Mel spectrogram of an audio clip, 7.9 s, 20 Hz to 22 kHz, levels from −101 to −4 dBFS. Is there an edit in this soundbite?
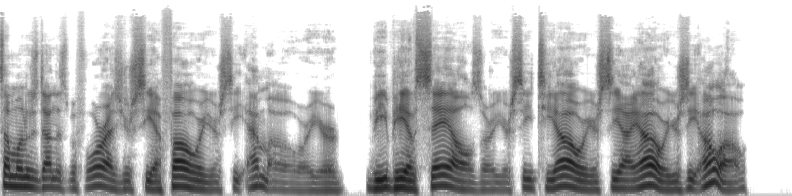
no; 0 cuts

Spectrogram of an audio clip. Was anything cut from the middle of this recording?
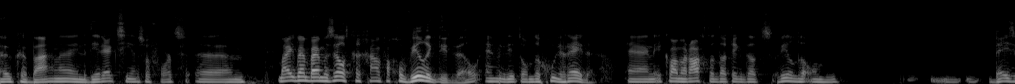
yes; 4 cuts; at 2.7 s, 3.5 s, 5.0 s, 7.8 s

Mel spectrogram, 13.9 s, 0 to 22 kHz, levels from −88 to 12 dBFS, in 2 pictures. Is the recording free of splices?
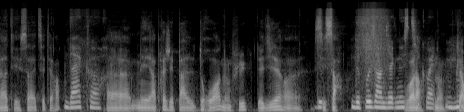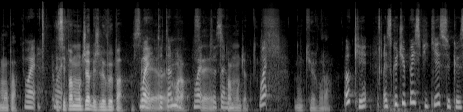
no; 2 cuts; at 3.8 s, 7.3 s

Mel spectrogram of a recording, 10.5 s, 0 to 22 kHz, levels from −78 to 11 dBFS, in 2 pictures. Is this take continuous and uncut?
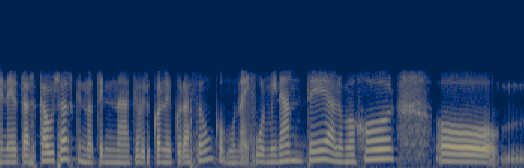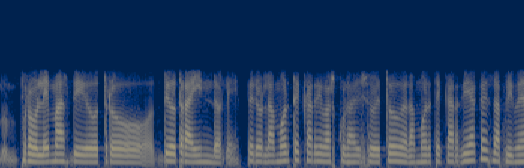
no; 2 cuts; at 2.5 s, 5.9 s

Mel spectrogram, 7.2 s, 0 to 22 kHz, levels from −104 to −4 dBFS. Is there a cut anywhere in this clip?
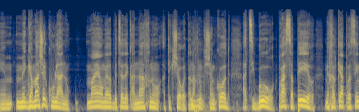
yes; 1 cut; at 5.5 s

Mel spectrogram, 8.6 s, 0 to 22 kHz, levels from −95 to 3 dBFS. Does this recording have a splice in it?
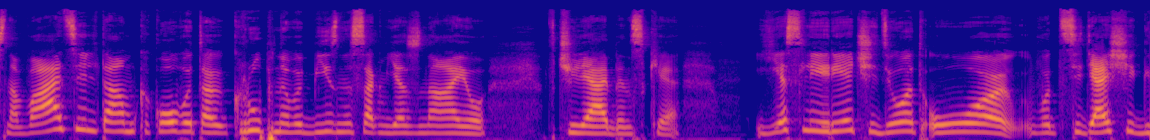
yes; 1 cut; at 2.8 s

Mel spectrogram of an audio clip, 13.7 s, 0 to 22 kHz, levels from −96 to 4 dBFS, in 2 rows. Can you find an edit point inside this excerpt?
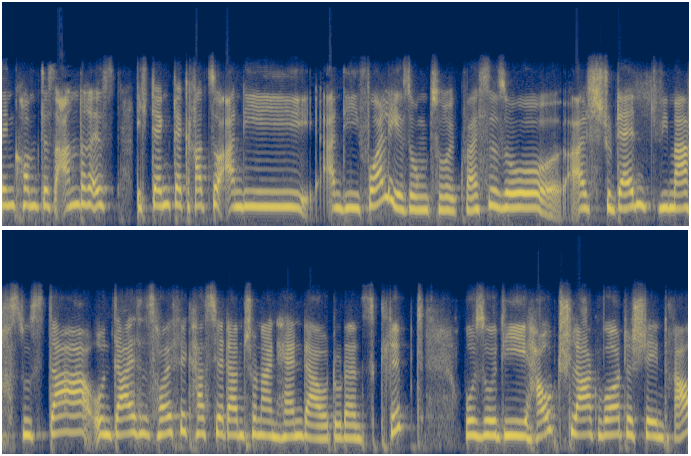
yes; 1 cut; at 1.3 s

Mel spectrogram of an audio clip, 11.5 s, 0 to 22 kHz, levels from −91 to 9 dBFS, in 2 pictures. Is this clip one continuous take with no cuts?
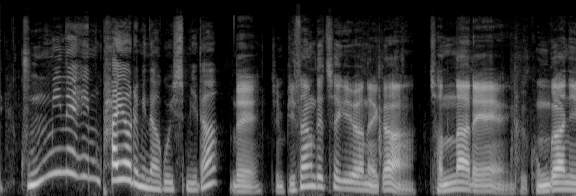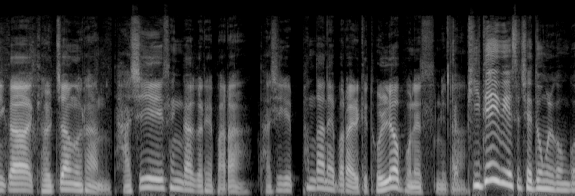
no; 3 cuts; at 1.0 s, 4.2 s, 6.9 s

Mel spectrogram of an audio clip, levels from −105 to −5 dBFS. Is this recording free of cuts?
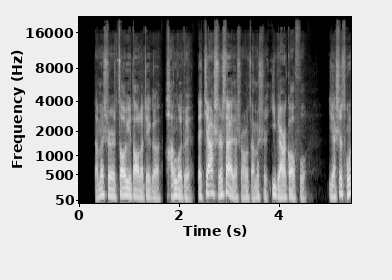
no; 2 cuts; at 1.7 s, 2.3 s

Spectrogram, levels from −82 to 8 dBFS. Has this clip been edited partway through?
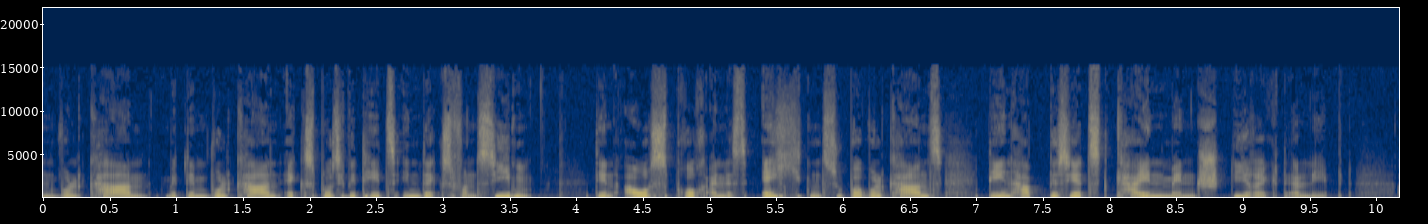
no; 0 cuts

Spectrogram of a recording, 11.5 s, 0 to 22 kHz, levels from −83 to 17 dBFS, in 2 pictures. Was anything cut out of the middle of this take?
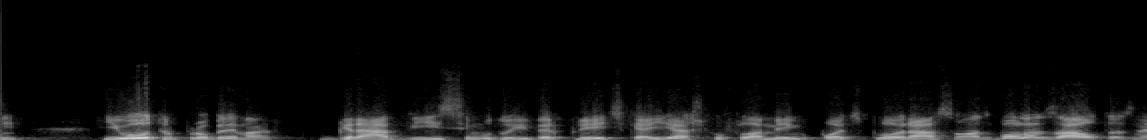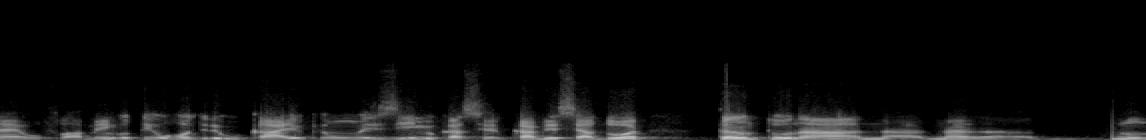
no; 0 cuts

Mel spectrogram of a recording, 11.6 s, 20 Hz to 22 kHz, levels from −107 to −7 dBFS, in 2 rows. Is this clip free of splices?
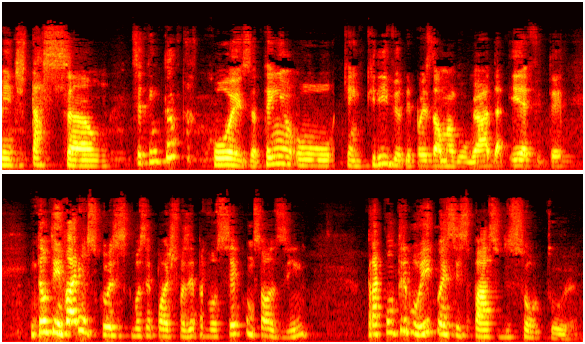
no; 4 cuts; at 3.3 s, 4.0 s, 7.8 s, 8.3 s

